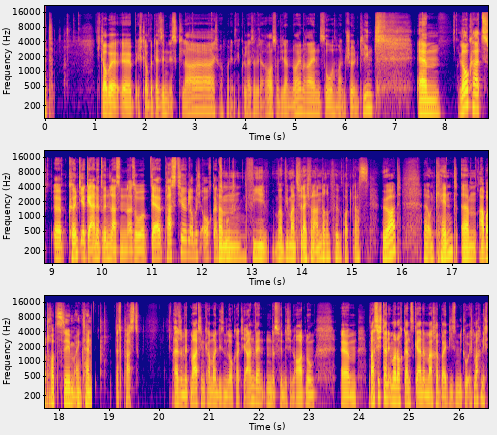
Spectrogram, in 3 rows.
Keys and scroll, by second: 0.0 space, 12.1 space, 18.4 space.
